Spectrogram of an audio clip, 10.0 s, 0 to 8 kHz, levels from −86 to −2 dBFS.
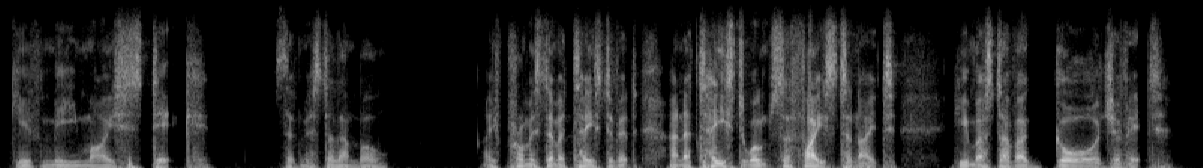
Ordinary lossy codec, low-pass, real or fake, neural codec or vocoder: Opus, 24 kbps; 7.2 kHz; fake; codec, 16 kHz, 16 kbps, FreqCodec, larger model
